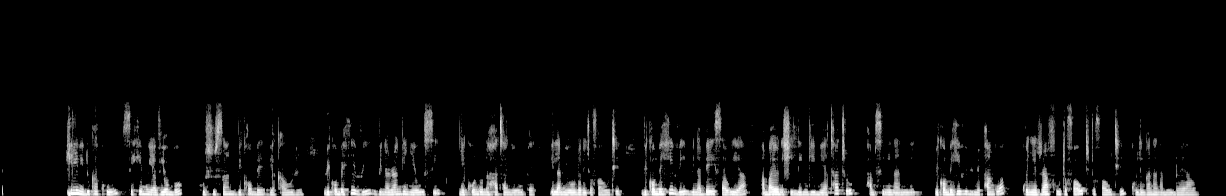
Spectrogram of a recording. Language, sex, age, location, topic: Swahili, female, 25-35, Nairobi, finance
